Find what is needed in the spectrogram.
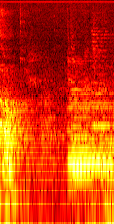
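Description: A voice trails off, then after a short lull a guitar chord is struck about one and a half seconds in and left ringing steadily.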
